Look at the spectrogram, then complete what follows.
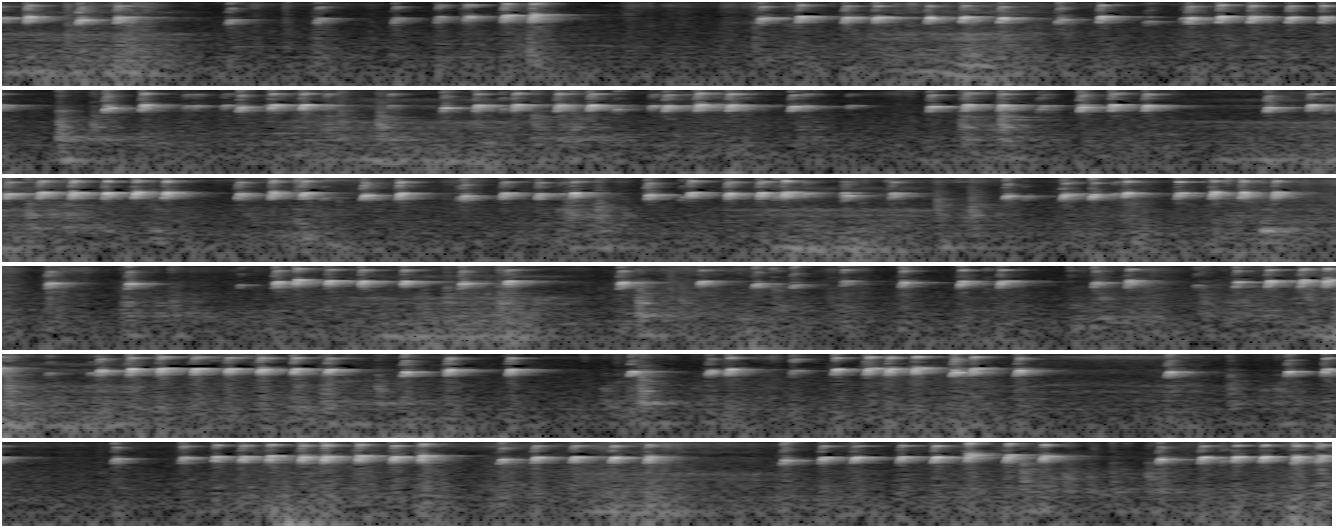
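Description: Female European goldfinch giving the rapid 'pat-pat' call: bursts of fast, high chattering notes about one to two seconds long, repeated with short pauses. It is a female's call that keepers play to stir a male goldfinch into condition and song.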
